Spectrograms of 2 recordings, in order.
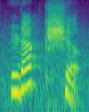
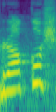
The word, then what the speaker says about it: রক্ষ: রক্ষ, ক অর্ধেক, আমি কিন্তু রকস বলছি না, রক্ষ, ক আগে আছে তাই আমাদের কটা আগে বলতে হচ্ছে, রক্ষ, রক্ষ।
